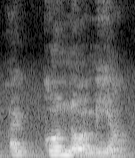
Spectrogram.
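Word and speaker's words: οἰκονομία: It's not a Latin word, it's not an English word, it is a Greek word, and that Greek word is pronounced as oikonomia. O silent होता है, oikonomia.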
